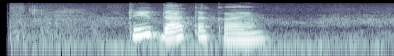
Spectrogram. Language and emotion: Russian, neutral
